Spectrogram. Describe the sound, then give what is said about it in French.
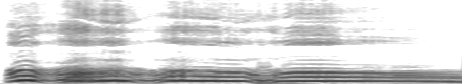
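A person imitates a rooster crowing in one loud vocal cry. It warbles at first, dips briefly, then holds a long, steady tone to the end. “Vous imitez le coq maintenant.”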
